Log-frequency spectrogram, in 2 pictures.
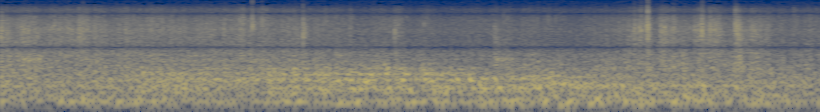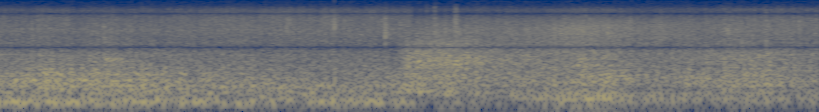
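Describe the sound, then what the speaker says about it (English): Steady heavy rain pours down continuously while driving, with low rumbling thunder rolling beneath the hiss throughout. "Kinda nice driving in this rain."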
